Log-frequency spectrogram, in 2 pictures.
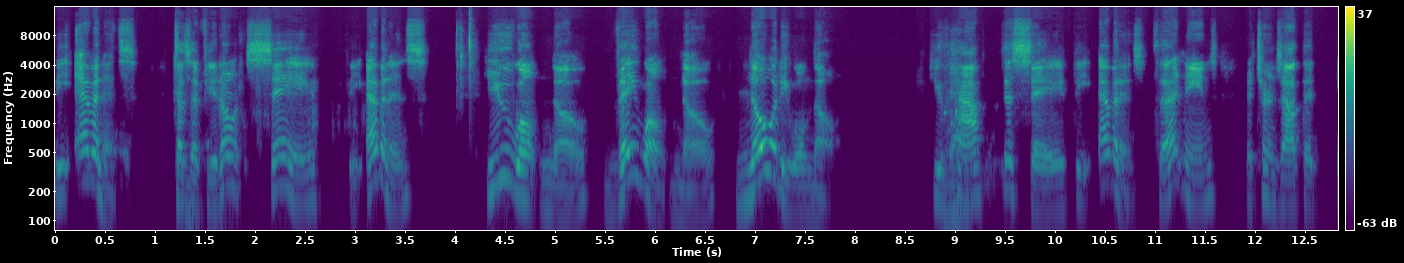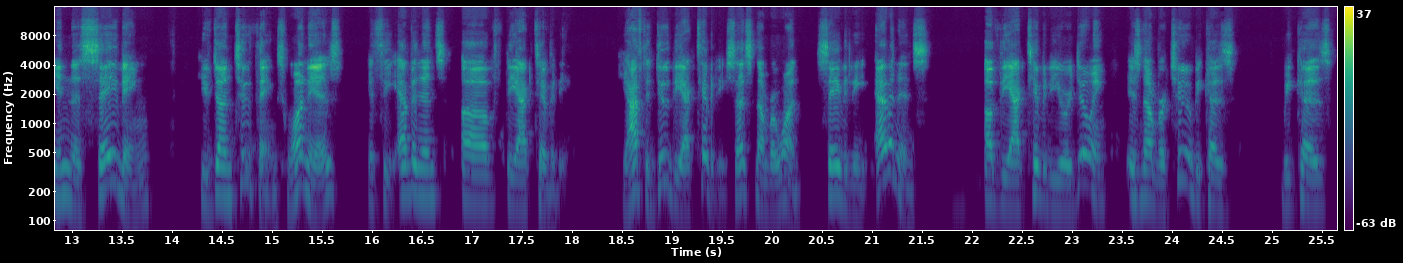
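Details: Adult male stroke survivor who lost his language after a stroke, now with mostly expressive (Broca's) aphasia plus some receptive difficulty; expressive aphasia.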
